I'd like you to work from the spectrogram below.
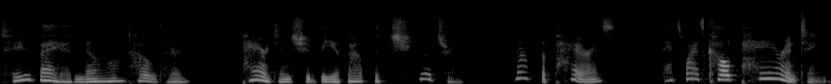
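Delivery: soft, gently disapproving reverend; mildly mournful character voice; sad Dumbledore. Acted. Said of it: "Dumbledore shook his head sadly".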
